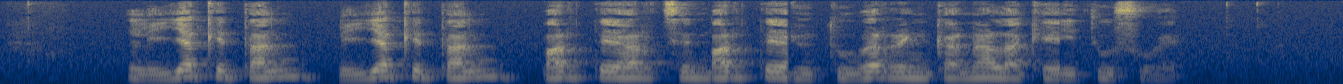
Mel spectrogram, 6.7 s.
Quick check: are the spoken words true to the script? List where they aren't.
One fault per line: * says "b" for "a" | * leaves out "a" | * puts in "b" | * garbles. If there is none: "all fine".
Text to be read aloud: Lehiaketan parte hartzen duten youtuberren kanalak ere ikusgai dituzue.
* puts in "lehiaketan"
* says "parte" for "duten"
* leaves out "ere ikusgai"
